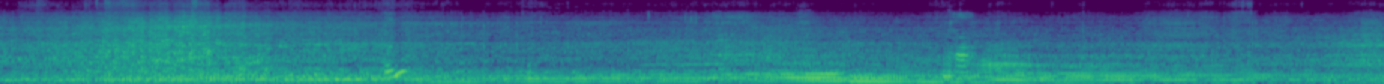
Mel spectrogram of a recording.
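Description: Car engine heard from inside the cabin while driving, its note rising as the car speeds up, then dropping back about four seconds in and holding steadier.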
